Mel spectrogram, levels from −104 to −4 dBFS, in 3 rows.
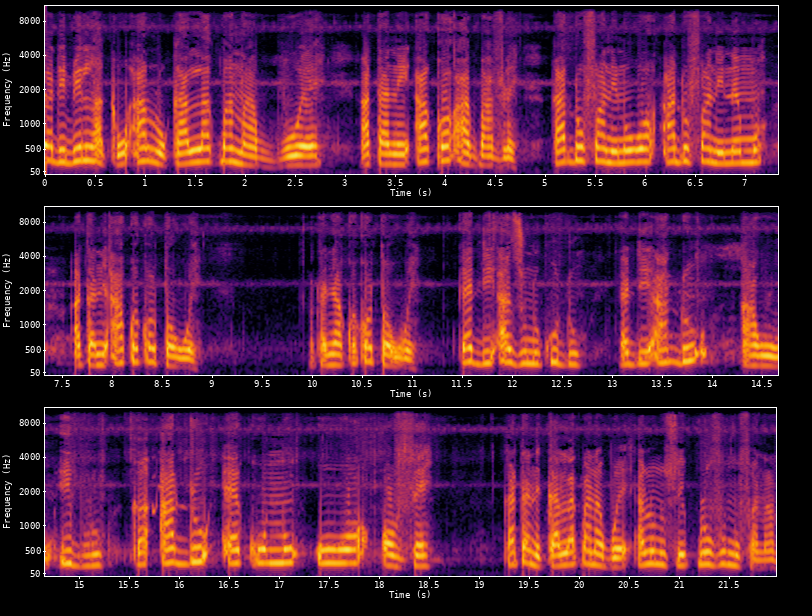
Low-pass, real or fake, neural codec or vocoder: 9.9 kHz; real; none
